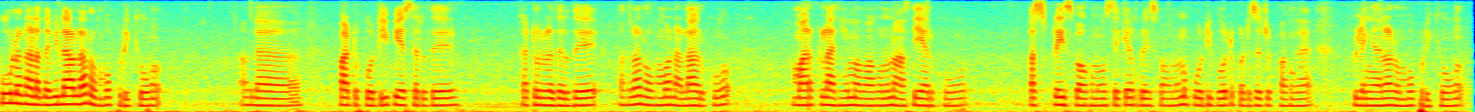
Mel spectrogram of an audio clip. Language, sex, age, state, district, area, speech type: Tamil, female, 30-45, Tamil Nadu, Coimbatore, rural, spontaneous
